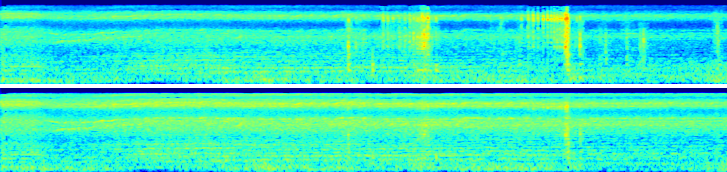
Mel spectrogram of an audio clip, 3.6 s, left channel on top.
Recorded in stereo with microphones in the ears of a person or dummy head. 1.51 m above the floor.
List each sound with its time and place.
0.0 s a drone: 10° right (ahead or behind); by 3.6 s 40° right (ahead or behind)
1.7 s a camera shutter: 35° left (ahead or behind)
